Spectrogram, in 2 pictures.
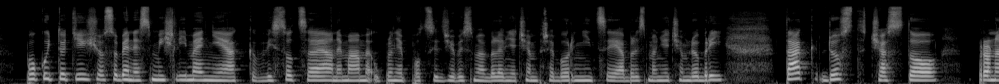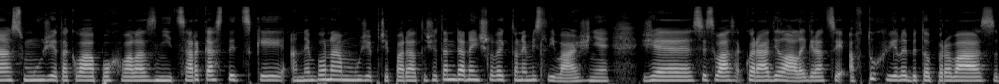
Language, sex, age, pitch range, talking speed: Czech, female, 20-39, 180-205 Hz, 180 wpm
